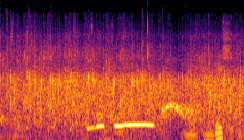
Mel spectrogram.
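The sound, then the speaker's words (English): Steady, dense applause from a crowd, a loud continuous wash of many hands clapping, with brief voices and a few tonal whoops rising over it near the end. “Hand claps.”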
